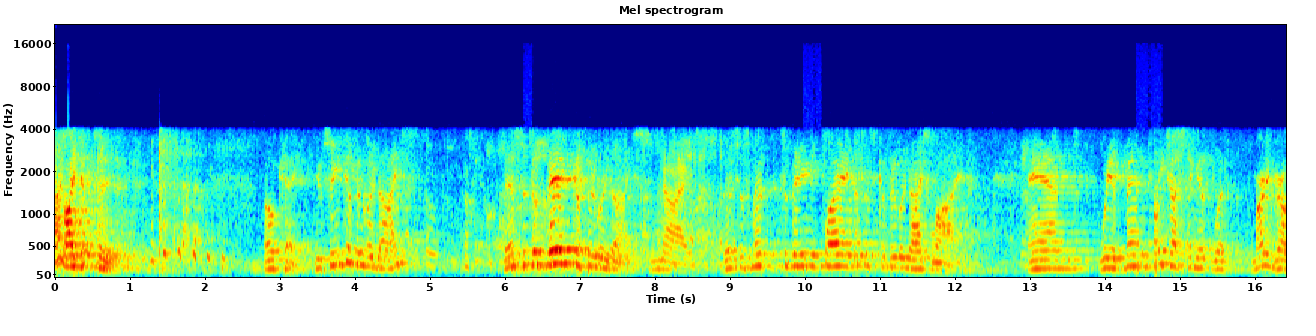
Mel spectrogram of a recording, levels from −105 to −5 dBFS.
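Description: Smeared, phasey patches at 6.26–6.35 s, 9.97–10.20 s and 14.41–14.74 s, the later two broken into short dropouts, the longest run about 40 ms. This is AAC frame loss with concealment: missing frames were rebuilt from the last good spectrum.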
